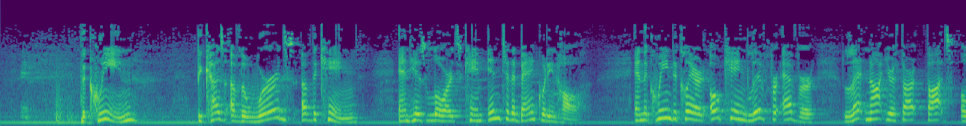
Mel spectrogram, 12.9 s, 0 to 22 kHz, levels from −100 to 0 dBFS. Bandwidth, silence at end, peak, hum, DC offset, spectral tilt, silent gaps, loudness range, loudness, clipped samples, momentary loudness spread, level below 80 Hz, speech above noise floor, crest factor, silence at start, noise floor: 10 kHz; 0 s; 0 dBFS; none; under 0.1%; -4.5 dB/octave; none; 1 LU; -20 LUFS; under 0.1%; 15 LU; -64 dBFS; 23 dB; 20 dB; 0 s; -43 dBFS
